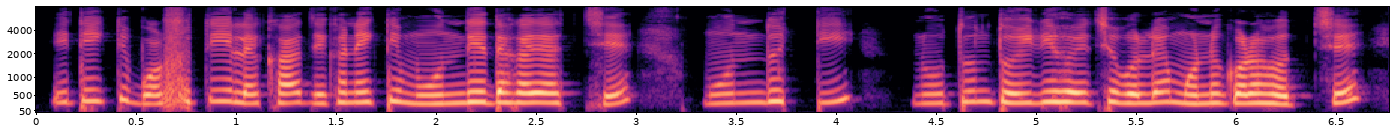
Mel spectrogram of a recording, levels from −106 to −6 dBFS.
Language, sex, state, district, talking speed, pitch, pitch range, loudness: Bengali, female, West Bengal, Paschim Medinipur, 150 wpm, 280 Hz, 265-310 Hz, -22 LUFS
